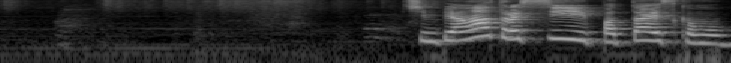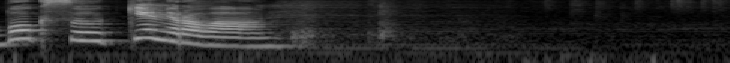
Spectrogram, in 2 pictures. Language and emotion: Russian, positive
